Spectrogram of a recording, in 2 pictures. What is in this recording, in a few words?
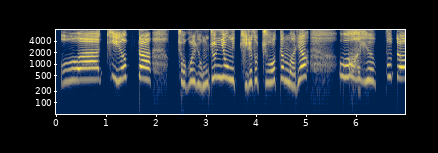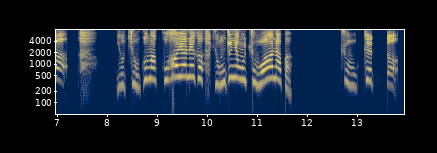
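Korean, female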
